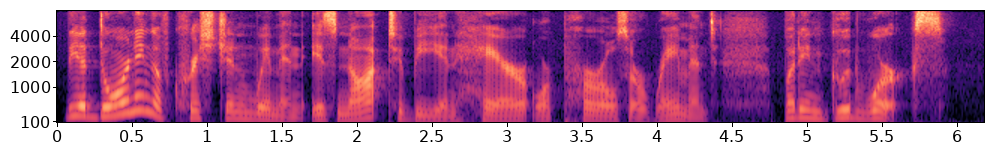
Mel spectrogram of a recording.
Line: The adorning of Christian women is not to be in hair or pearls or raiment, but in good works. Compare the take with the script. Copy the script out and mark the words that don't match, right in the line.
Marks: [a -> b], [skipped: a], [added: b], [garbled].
The adorning of Christian women is not to be in hair or pearls or raiment, but in good works.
